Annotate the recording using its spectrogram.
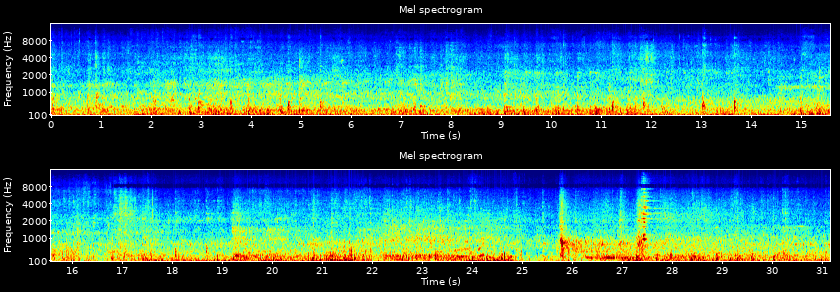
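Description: Freight train of tank cars and centerbeam lumber cars rolling past at close range: a steady rumble with the wheels clicking over rail joints, and one sharp clank near the end.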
